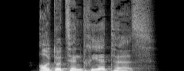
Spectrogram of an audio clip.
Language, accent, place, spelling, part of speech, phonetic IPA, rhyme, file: German, Germany, Berlin, autozentriertes, adjective, [aʊ̯tot͡sɛnˈtʁiːɐ̯təs], -iːɐ̯təs, De-autozentriertes.ogg
- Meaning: strong/mixed nominative/accusative neuter singular of autozentriert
